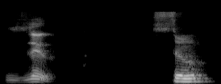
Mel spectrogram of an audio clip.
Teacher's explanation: Now the fricative alveolar sound is z, like if it will be a V and we only pronounce zoo.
